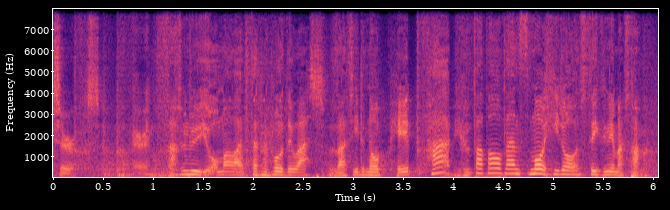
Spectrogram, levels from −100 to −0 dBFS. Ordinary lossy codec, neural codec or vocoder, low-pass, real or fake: none; codec, 16 kHz, 0.5 kbps, X-Codec, HuBERT features, trained on LibriSpeech; none; fake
